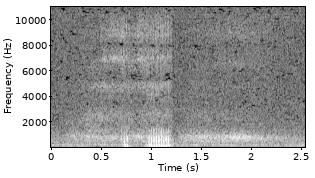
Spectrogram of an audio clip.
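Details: Sleeping dog snoring loudly: a short, rattling snort-like snore against faint room noise.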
